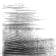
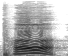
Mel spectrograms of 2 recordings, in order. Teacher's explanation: तो प बोलती आराम से, कम प्राणवायु, ज्यादा जोर नहीं लगाना पड़ा, ज्यादा दम नहीं लगाना पड़ा। · जिसमें प्राणवायु ज्यादा निकलती है, तो हमारे फेफड़ों के नीचे जो डायफ्राम है उसमें एकदम खिंचाव सा आता है, पेट से बोले जाते हैं। इनके बारे में बोला जाता है महाप्राण पेट से बोले जाते हैं।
